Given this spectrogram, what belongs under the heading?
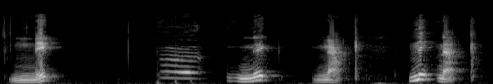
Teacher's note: the middle becomes reduced it's not nicknack it's nicknack knickknack knickknack we put a little glottal stop in the middle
